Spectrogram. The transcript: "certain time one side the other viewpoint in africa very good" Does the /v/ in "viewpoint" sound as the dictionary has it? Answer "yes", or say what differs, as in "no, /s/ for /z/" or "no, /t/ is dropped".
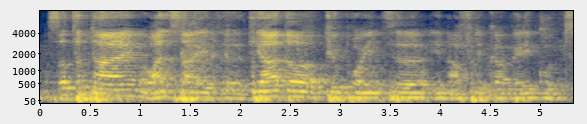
no, /f/ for /v/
